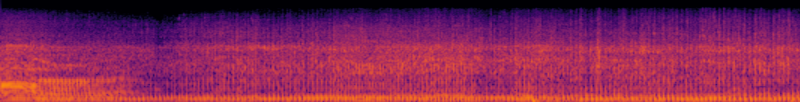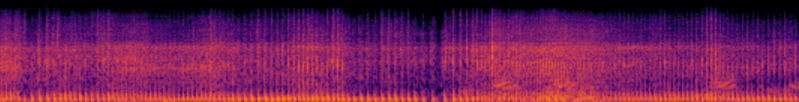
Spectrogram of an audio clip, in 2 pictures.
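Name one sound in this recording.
A dirt bike engine chugs steadily while climbing.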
